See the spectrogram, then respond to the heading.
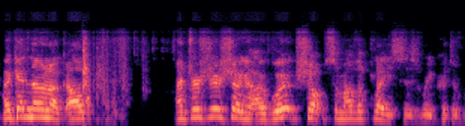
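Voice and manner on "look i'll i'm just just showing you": ordinary talk, nothing marked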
